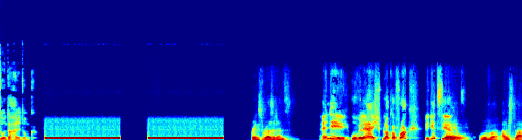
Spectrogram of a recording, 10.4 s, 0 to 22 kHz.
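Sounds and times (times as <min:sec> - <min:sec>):
speech: 0:00.0 - 0:00.8, 0:05.0 - 0:10.4
phone line ringing tone while placing a call: 0:00.9 - 0:04.5.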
